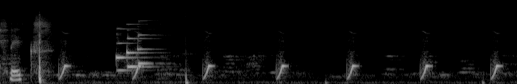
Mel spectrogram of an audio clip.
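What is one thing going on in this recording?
A video game plays short rising bleeps in a steady, quick rhythm.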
